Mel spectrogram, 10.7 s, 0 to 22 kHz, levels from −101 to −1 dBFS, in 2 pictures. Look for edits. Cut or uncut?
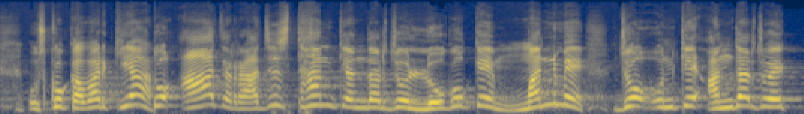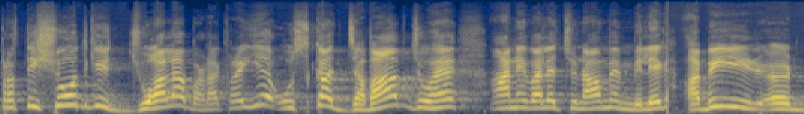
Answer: cut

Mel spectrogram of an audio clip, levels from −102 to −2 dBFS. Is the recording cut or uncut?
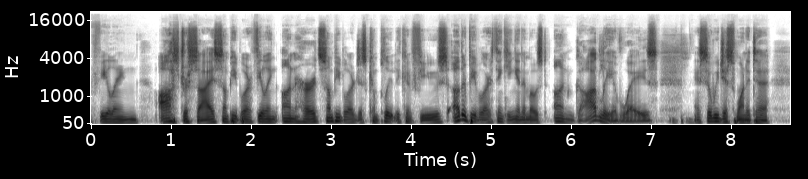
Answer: uncut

